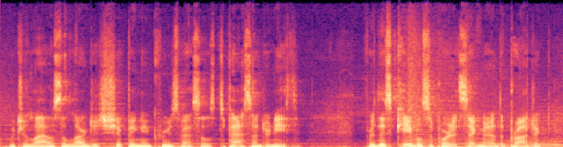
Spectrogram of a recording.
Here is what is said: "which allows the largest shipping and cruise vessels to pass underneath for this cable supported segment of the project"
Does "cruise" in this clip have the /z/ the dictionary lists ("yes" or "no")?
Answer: yes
